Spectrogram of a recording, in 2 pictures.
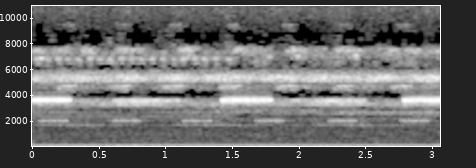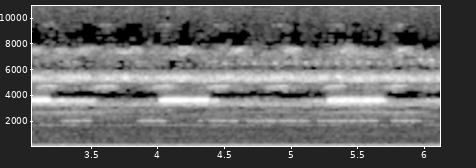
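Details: Several crickets sing through an evening in a peaceful park, high thin trills layered together, louder pulses swelling about every second, gentle low ambient noise underneath.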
